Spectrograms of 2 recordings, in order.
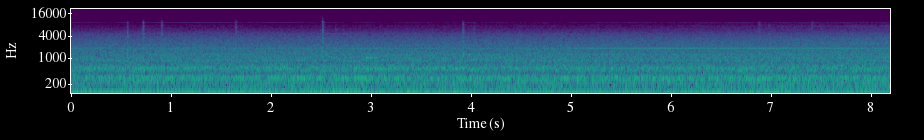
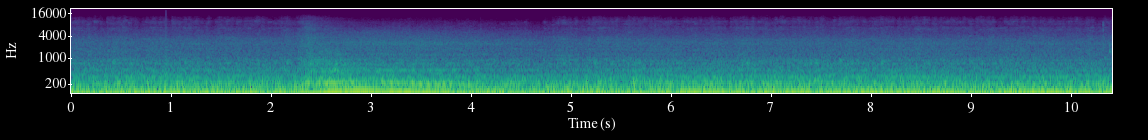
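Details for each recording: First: LS-swapped Nissan 240SX on Holley Terminator X, hub dyno, after restoring idle startup airflow (IAC parked values): low, steady V8 rumble holding an even idle with no hunting or stumbling; acceptable idle. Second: LS-swapped Nissan 240SX on Holley Terminator X, hub dyno: throttle body stop screw backed out and cable adjusted, low lumpy idle wavers and nearly dies, barely starts; throttle closed too far.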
